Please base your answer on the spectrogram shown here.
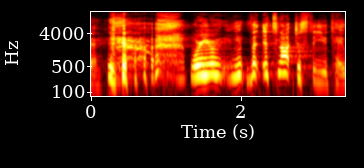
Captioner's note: chuckles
